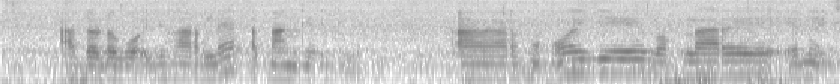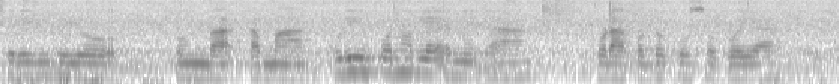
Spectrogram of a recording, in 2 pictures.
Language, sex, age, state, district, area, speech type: Santali, female, 30-45, West Bengal, Birbhum, rural, spontaneous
